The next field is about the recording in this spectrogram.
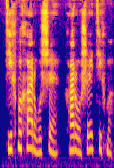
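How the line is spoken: Plain. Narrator (Russian): сказала женщина

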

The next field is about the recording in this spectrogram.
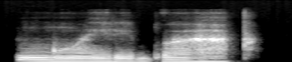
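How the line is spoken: Grief-stricken exhale. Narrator (Russian): сокрушенно выдохнул Лидор

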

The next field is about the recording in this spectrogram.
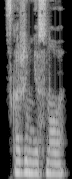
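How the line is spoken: Barely audible. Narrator (Russian): произнес едва слышно

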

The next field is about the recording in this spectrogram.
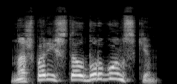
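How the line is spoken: Bystander exclaiming. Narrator (Russian): воскликнул кто-то из зевак

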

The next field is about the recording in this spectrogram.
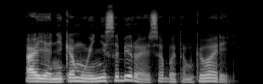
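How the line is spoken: Sharp. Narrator (Russian): резко заметил Помосков

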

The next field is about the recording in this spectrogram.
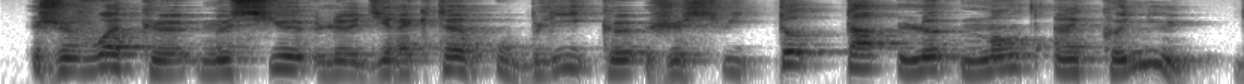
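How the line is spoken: Plain. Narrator (French): dit-il

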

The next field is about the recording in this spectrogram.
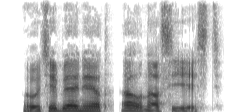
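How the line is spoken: Chuckling. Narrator (Russian): хохотнул Лерней

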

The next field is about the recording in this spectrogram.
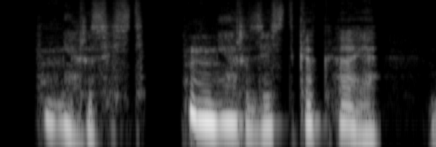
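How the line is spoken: Nonstop muttering. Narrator (Russian): бормотал безостановочно

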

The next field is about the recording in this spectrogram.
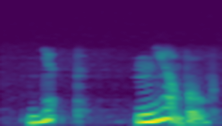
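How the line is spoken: Plain. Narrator (Russian): сказал Спейд

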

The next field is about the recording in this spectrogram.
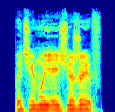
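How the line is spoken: Rasping through cut throat. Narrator (Russian): Раскроив себе горло, прохрипел пока оно не заросло

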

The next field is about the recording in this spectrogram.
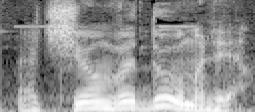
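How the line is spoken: Hissing through teeth. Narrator (Russian): сквозь зубы шипит Гудериан

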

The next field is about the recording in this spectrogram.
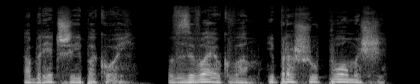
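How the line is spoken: Quiet, unsure voice. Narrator (Russian): Мой собственный голос звучал негромко и как-то неуверенно

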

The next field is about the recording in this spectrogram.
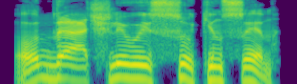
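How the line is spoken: Growled. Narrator (Russian): прорычал Стерлинг

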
